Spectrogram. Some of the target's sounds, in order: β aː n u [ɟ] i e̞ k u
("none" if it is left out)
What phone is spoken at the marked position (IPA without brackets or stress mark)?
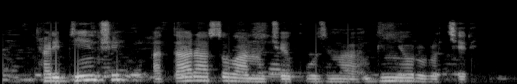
c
